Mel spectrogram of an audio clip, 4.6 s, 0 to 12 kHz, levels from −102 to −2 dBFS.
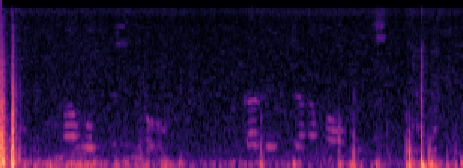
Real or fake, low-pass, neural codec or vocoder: real; 9.9 kHz; none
